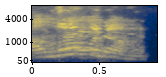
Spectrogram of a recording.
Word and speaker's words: aluminum: Aluminum.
